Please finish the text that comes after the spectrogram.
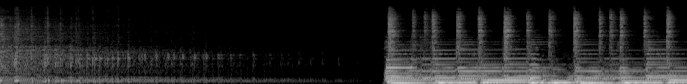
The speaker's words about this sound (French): La Kawasaki 500, c'est une grosse moto qui peut atteindre les 190 km/h, même les 200.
